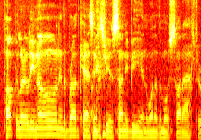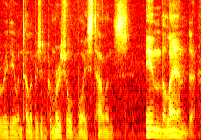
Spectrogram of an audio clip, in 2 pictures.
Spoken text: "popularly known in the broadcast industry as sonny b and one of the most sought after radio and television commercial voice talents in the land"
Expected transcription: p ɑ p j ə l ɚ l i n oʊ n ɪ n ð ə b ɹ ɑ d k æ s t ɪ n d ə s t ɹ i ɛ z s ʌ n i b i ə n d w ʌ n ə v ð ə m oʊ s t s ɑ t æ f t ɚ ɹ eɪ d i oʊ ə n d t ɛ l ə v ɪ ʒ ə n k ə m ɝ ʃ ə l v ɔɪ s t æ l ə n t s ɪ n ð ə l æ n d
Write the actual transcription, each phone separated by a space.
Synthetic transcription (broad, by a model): p ɑ p j l ɚ l i n oʊ n ɪ n ð ə b ɹ ɑ d k æ s t ɪ n d ə s t ɹ i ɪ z s ʌ n i b i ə n w ʌ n ə v ð ə m oʊ s t s ɑ t æ f t ɚ ɹ eɪ d i oʊ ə n t ɛ l ə v ɪ ʒ ə n k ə m ɝ ʃ l v ɔɪ s t æ l ə n t s ɪ n ð ə l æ n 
